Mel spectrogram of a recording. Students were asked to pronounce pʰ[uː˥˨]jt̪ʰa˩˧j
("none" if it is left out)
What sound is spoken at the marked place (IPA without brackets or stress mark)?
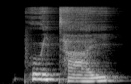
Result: u˥˨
